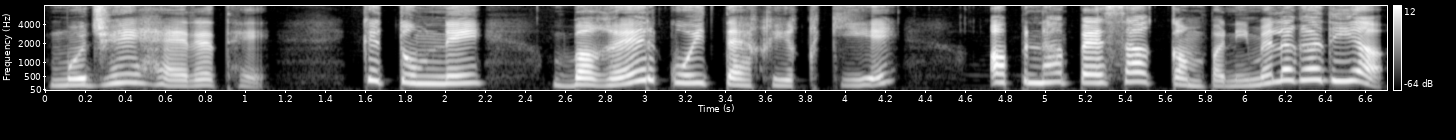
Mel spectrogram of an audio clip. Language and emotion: Urdu, surprised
